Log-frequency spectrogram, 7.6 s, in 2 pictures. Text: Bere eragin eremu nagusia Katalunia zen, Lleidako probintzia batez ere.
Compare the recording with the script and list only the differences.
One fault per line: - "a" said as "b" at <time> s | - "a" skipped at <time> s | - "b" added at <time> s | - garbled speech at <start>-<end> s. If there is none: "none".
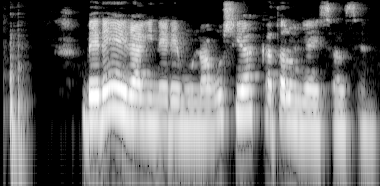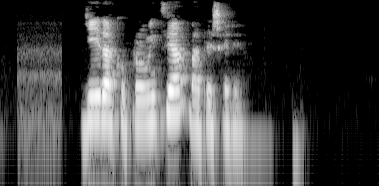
- "izan" added at 3.2 s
